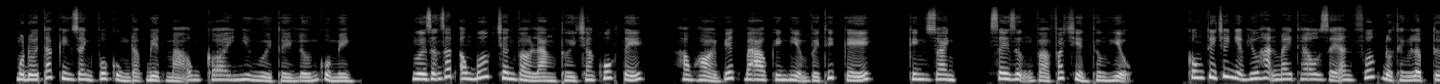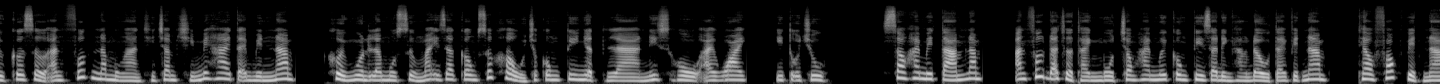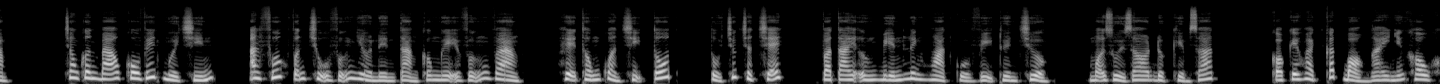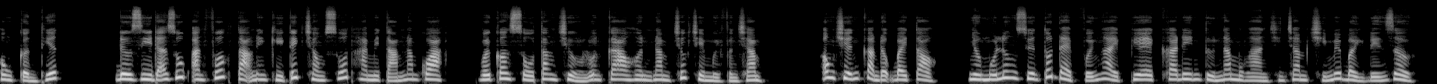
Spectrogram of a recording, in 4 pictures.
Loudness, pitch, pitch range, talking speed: -18 LUFS, 215 Hz, 195-245 Hz, 225 wpm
